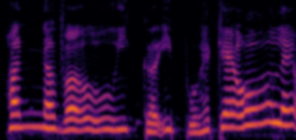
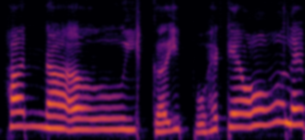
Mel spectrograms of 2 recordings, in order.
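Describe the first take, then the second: First: A v sound is heard before the o. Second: No consonant is heard before the o sound. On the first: "you can also say it with the v" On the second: "you could say it"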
